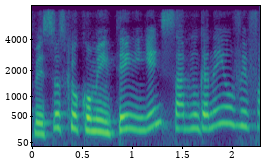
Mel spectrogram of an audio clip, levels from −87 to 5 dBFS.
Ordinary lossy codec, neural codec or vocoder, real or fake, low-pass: none; codec, 24 kHz, 0.5 kbps, DualCodec; fake; 7.2 kHz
